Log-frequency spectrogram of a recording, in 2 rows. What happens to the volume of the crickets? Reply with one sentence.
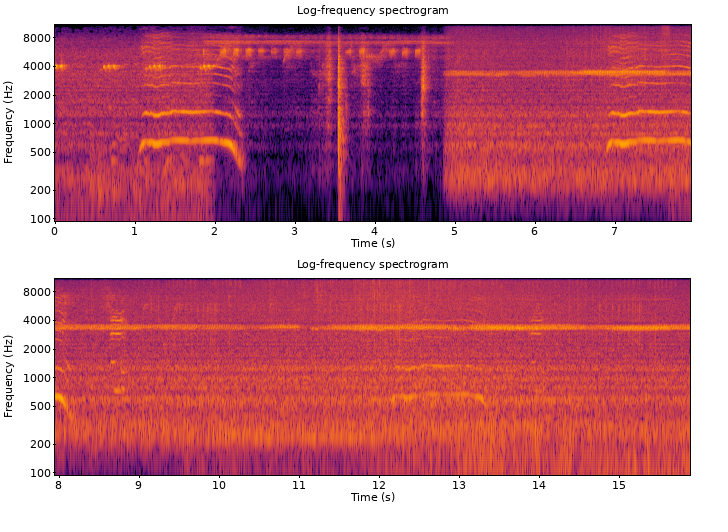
The volume of the crickets goes up.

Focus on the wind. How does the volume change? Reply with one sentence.
The volume of the wind goes down, then up.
